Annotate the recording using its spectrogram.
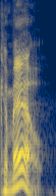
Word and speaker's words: Kumail: The show was called The Meltdown with Jonah and Kumail. – The Meltdown. Right. – Yeah. – That's Jonah Ray. – So before it was Jonah and Kumail, you had a show there, if I'm not mistaken.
